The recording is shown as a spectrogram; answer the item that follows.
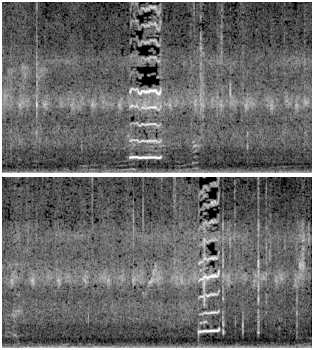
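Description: Two short, high, steady-pitched animal calls about five seconds apart, each lasting about half a second. Between them, faint small chirps sound over a low background rumble.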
